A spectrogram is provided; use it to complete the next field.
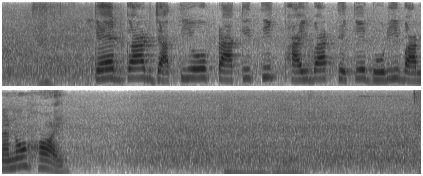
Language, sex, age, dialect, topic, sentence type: Bengali, female, 46-50, Standard Colloquial, agriculture, statement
